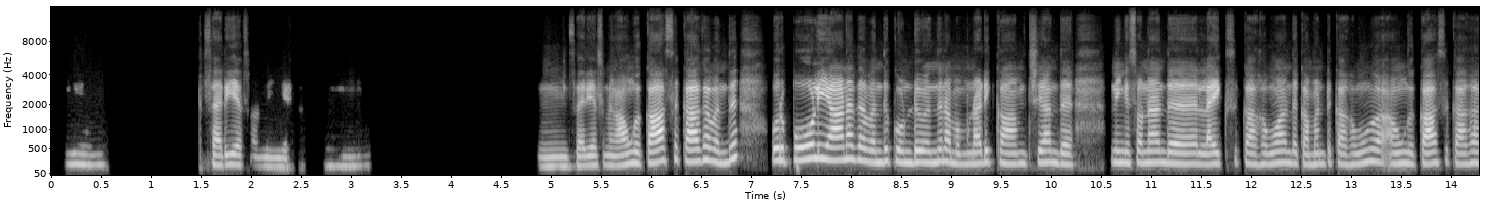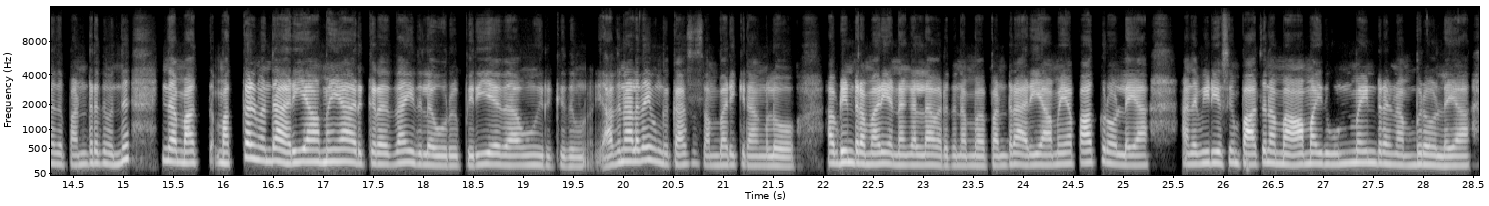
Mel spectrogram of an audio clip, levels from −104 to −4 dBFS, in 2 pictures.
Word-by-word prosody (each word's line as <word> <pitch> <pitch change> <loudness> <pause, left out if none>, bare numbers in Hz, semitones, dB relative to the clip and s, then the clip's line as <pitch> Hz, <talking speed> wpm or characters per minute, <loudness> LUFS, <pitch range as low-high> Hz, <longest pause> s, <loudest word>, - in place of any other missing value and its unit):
ம், 190 -1 -7
ம். 180 +1 -12 1.1
சரியா 180 +1 +2
சொன்னீங்க! 155 -2 -9 0.5
ம். 160 +1 -14 1.8
ம்.சரியா 160 +2 -3
சொன்னீங்க, 170 -1 -3
அவுங்க 205 +2 -1
காசுக்காக 245 +1 +5
வந்து 215 +7 -1 0.4
ஒரு 250 - +3
போலியானத 270 -1 +6
வந்து 220 +2 -2
கொண்டு 220 0 0
வந்து 220 +2 -1
நம்ம 205 -3 -2
முன்னாடி 200 +2 0
காமிச்சு, 200 +1 -2
அந்த 205 -2 -3 0.5
நீங்க 215 -1 0
சொன்ன 215 0 +2
அந்த 210 -1 +1 0.3
லைக்ஸுக்காகவும் 195 +1 +1
அந்த 210 -1 -4
கமென்ட்டுக்காகவும் 195 +3 -4 0.2
அவுங்க 200 0 -3
காசுக்காக 200 -1 0
அத 195 - -6
பண்றது 205 +3 -4
வந்து, 210 +9 -1 0.4
இந்த 240 -1 +4
மக் 215 +1 0
மக்கள் 285 +8 +3
வந்து 245 0 +2
அறியாமையா 230 +1 +3
இருக்கிறது 195 -2 0
தான் 220 0 +2
இதில 185 -2 -2
ஒரு 170 0 -4
பெரியதாவும் 180 -1 -1
இருக்குது. 160 -1 -8 0.4
அதனால, 235 +5 +2
தான் 260 0 +2
இவுங்க 215 -6 -6
காசு 190 +3 -2
சம்பாரிக்கிறாங்களோ! 170 -1 -3 0.4
அப்பிடின்றமாரி 205 -2 +4
எண்ணங்கள்லாம் 180 0 +1
வருது. 170 0 -7
நம்ம 170 -1 -4
பண்ற 175 +3 -5
அறியாமையா 185 +3 +1
பார்க்குறோம் 215 -2 0
இல்லயா! 175 0 +1 0.4
அந்த 195 0 -1
வீடியோஸையும் 210 -1 0
பார்த்து 210 +3 +2
நம்ம 200 -1 -1
ஆமா 200 +1 +2
இது 190 - -4
உண்மைன்ற 215 0 -1 0.2
நம்புறோம் 180 0 -3
இல்லயா! 170 0 0
195 Hz, 130 wpm, -22 LUFS, 180-215 Hz, 1.8 s, போலியானத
